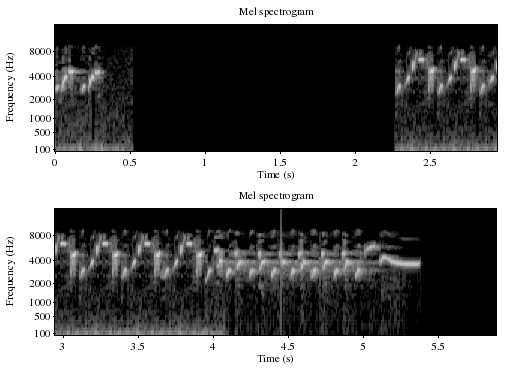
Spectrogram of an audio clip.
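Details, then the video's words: Tunisian goldfinch performing the Sfax tarqa: a short opening chirp, a pause, then about three seconds of rapid, bouncing high notes that tighten into a buzzing trill and finish with a sustained pure whistle. "الحسون التونسي, طرقة حسون صفاقس للتصنيت بجودة ودقة عالية"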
